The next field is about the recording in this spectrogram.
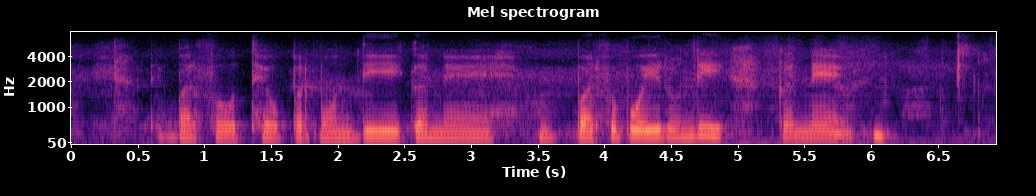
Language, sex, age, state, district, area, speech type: Dogri, female, 30-45, Jammu and Kashmir, Samba, urban, spontaneous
